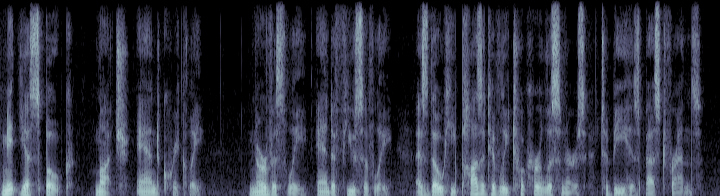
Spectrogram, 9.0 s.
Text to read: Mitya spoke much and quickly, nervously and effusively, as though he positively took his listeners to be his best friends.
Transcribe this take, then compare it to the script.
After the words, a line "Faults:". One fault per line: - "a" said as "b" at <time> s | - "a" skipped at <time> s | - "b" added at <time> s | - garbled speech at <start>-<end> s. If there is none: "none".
Mitya spoke much and quickly, nervously and effusively, as though he positively took her listeners to be his best friends.
Faults:
- "his" said as "her" at 6.6 s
